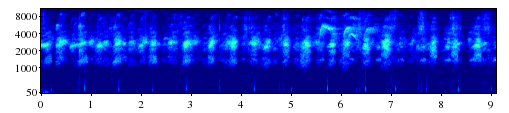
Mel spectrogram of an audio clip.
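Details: Frogs calling from a rice paddy: continuous overlapping chorus of rough, pulsing croaks, rising and falling in loudness every second or so, with scattered sharp clicks.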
